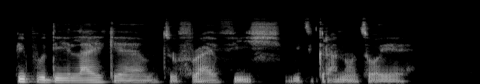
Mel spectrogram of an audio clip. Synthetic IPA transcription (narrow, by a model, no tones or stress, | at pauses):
pipl̩delaɪkhɛ̃mtʰufɹa̰ɪfḭʃwiθɡɹa̰nɔtʰɔ̰jɛ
